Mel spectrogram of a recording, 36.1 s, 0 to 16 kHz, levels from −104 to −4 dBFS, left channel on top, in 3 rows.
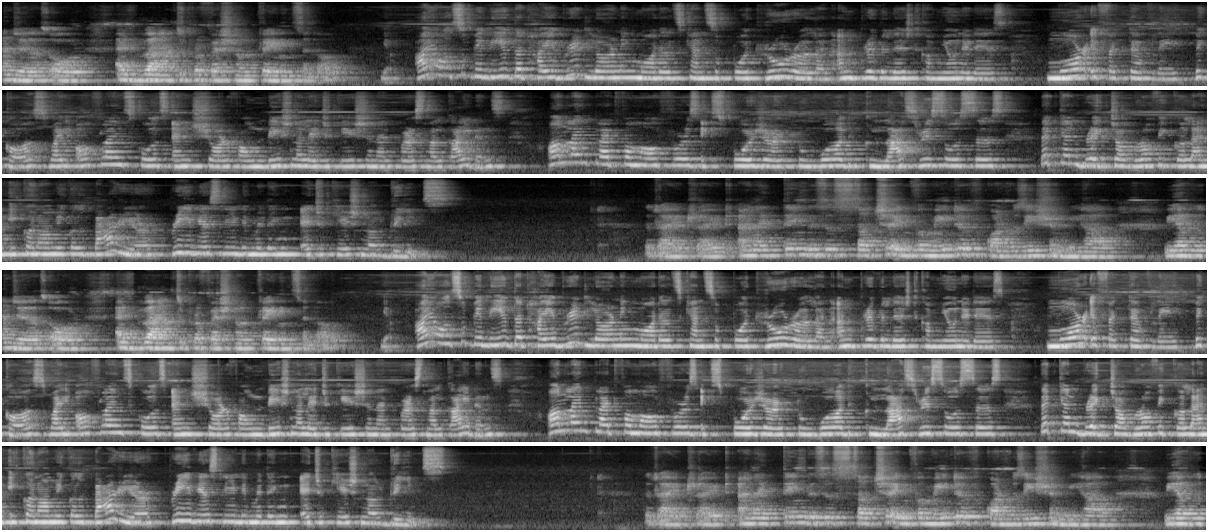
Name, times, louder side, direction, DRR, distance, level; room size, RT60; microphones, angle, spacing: voice 1, 0.0-3.4 30.5-36.1, right 1 dB, 60° right, 3.2 m, -31 dB
voice 2, 4.1-9.9 10.4-17.0 17.5-22.0 22.4-28.3, right 2 dB, 80° right, 1.0 m, -29 dB
16.0 x 11.5 x 2.7 m
head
